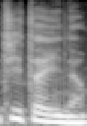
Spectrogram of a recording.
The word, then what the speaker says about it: Titaïna: Est-ce que vous pouvez nous parler, par exemple, de Titaïna, j'espère que je le prononce bien, Titaïna ? C'est Titaïna.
